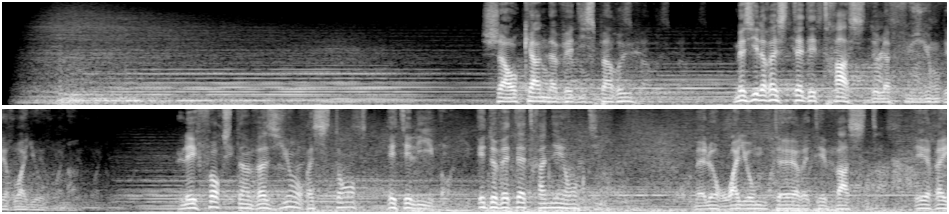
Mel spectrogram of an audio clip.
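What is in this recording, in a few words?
music voice over endings French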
